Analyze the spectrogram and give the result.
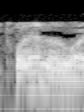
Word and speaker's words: Plano: Plano, it's Plano, I think, is how it's pronounced.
